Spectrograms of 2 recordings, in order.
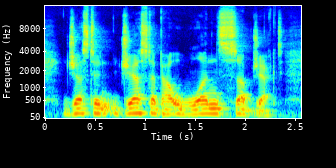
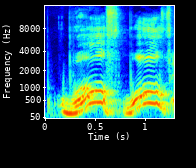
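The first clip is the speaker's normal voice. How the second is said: high, louder desperate cry of wolf; real wolf alarm; 4 dB louder than usual. Retold or imitated. Boy crying out to the village as the wolf truly comes, high desperate cry. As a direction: shout for help, a wolf is really here. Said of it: "he goes".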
